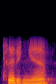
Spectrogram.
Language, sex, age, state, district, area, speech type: Tamil, female, 18-30, Tamil Nadu, Salem, urban, conversation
